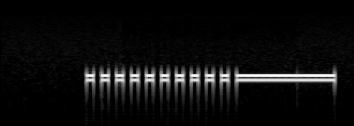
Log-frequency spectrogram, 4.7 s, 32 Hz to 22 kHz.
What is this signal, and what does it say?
Telephone call progress tone (North American plan), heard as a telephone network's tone, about 350, 440 Hz, 0.1 s on and 0.1 s off. Stutter dial tone.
